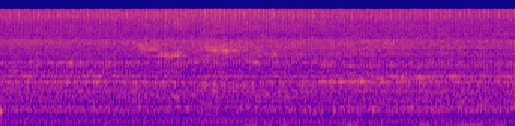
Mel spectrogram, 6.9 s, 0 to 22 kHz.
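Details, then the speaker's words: Ford S-Max 2.0 EcoBoost after timing chain replacement, first start after cranking to prime oil; quiet steady idle getting quieter, no rattle or tapping from the front, no leaks; normal idle. "see it's good when it doesn't start straight away means it's a primes with oil with a starter because if it starts straight away it star the engine of oil temporary so when you crank it a few times it is actually starting M to Prime the enging with oil getting quiet and quieter no leaks"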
